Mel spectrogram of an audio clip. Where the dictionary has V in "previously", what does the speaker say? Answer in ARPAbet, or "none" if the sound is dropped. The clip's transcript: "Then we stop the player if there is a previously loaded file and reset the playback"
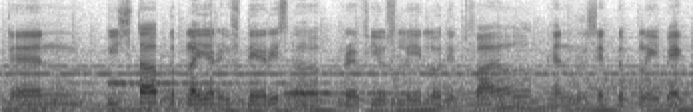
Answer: F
